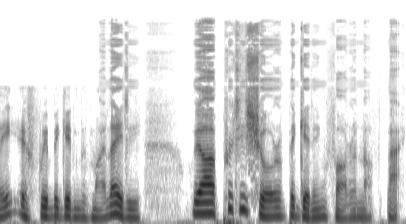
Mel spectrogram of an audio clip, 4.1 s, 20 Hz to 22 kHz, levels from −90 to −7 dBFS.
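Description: From 1.00 s to the end of the speech clip, there is imaging from sample-and-hold upsampling. The audio was raised from 11 kHz to 44.1 kHz by holding each sample about four times with no smoothing filter, so mirrored copies of the spectrum fold around multiples of 11 kHz. The result is a bright metallic fizz riding the voice at about 18 dB below it. On a spectrogram, inverted harmonic ghosts fill the 5.5 to 11 kHz band and move opposite to the pitch. Zoomed in, the waveform shows small staircase steps.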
